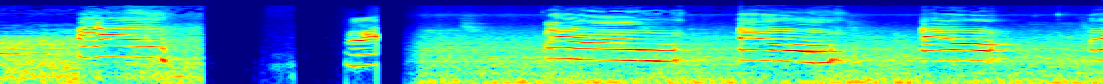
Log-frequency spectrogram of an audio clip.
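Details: Female cat calling for a companion and to mate, with a series of drawn-out, richly harmonic meows separated by short gaps, one brief chirp-like call and a silent pause near the start.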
